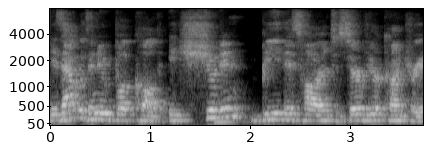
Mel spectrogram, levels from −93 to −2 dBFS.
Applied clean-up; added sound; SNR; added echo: neural separator model SepFormer DNS4.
